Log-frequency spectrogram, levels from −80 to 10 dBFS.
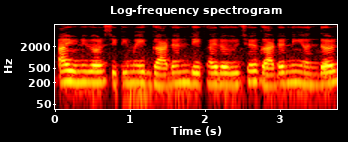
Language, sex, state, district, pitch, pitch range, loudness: Gujarati, female, Gujarat, Gandhinagar, 195 Hz, 185-200 Hz, -16 LUFS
